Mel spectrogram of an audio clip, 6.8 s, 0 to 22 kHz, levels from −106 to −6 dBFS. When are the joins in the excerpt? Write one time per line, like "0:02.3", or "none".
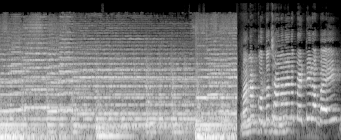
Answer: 0:04.8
